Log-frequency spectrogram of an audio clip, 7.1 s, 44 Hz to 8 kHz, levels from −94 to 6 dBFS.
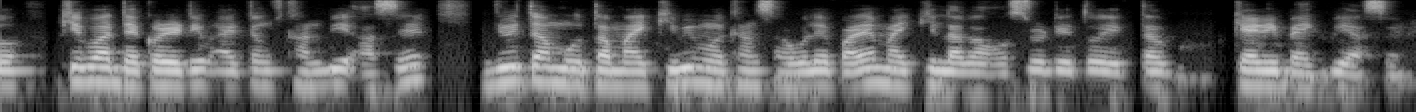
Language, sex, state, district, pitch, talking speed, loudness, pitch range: Nagamese, male, Nagaland, Dimapur, 150 Hz, 170 wpm, -19 LUFS, 145-160 Hz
